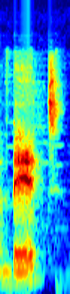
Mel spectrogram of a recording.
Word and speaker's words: Bet: Em seguida nós temos a letra Bet, que é um som de B, e como vocês podem ver, aqui nós temos embaixo letras que recebem dagesh.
